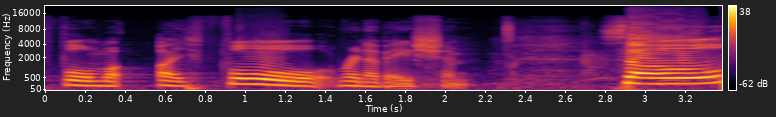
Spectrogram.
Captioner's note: applause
